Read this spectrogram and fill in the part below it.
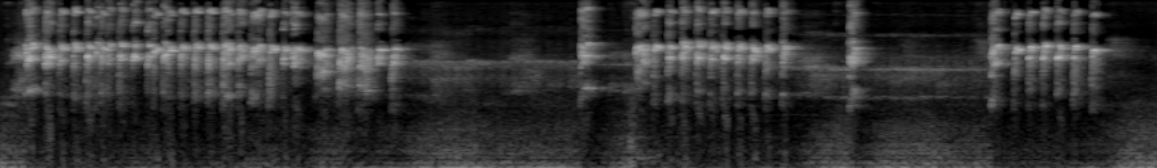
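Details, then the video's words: Chirping from lutino lovebirds housed as pairs in a breeding colony aviary with other birds nearby: fast trains of sharp, high, buzzy chirps, about three per second, in bursts lasting one to two seconds with short gaps. "Lutino Lovebirds Breeding Colony Cage - Chirping and Relaxing Sound"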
